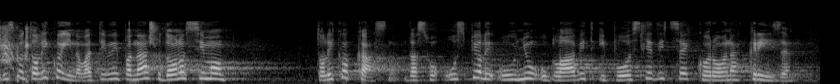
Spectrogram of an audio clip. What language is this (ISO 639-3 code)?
hrv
